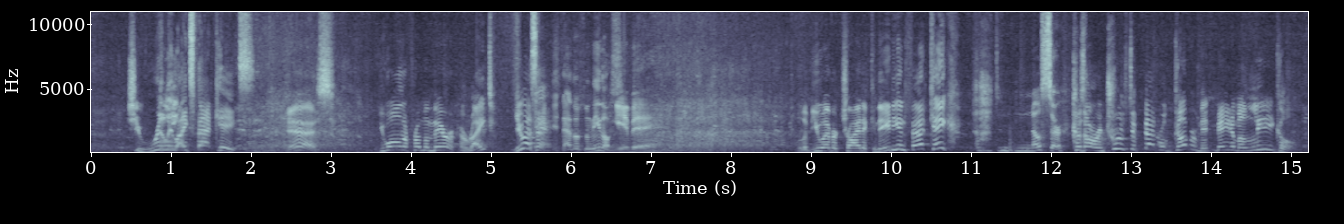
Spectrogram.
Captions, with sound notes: She really likes Fat Cakes. Yes. You all are from America, right? - USA. - [speaking foreign language] Gibby. Well, have you ever tried a Canadian Fat Cake? No, sir. Cause our intrusive federal government made them illegal.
